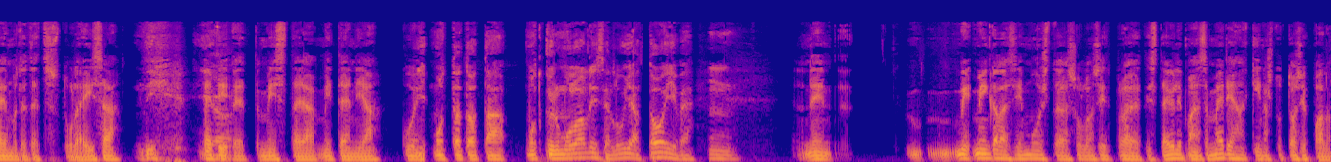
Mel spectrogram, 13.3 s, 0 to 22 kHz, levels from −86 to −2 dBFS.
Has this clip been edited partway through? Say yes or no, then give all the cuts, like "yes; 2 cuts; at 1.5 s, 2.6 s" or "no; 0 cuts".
yes; 3 cuts; at 2.3 s, 4.2 s, 7.1 s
